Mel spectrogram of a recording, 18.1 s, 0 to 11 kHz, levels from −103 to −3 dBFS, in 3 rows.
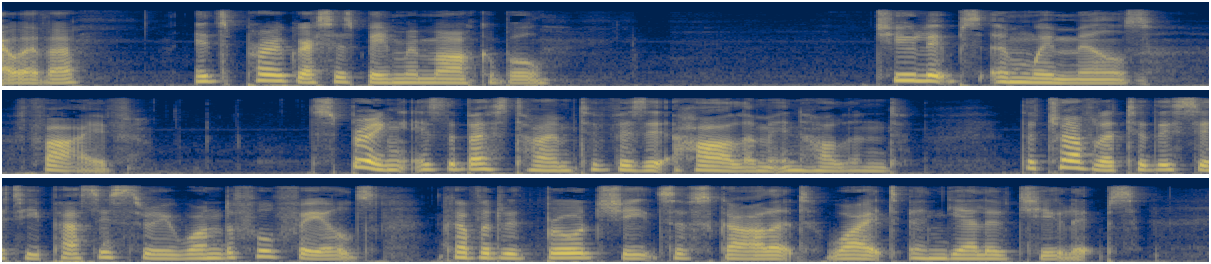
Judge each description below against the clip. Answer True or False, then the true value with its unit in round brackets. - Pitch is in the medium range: True (165 Hz)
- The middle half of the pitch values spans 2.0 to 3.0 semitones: False (3.9 semitones)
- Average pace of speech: False (125 wpm)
